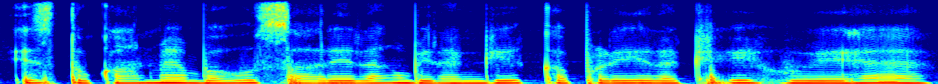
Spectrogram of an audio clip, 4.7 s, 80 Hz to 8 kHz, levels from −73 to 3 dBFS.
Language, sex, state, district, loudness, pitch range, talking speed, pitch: Hindi, female, Jharkhand, Deoghar, -12 LUFS, 215-230 Hz, 140 wpm, 220 Hz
